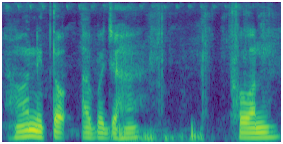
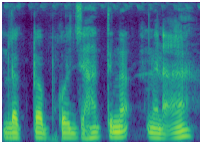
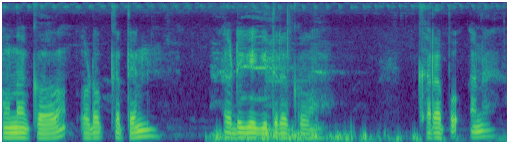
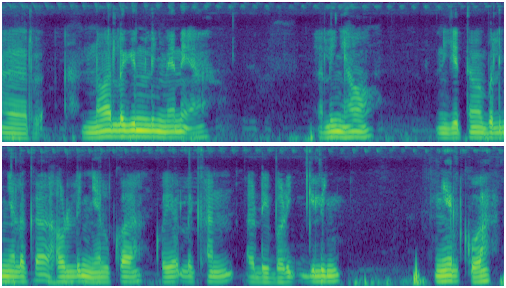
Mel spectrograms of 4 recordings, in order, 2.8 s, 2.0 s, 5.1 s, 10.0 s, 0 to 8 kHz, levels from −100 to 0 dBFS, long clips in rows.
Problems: background sounds at intervals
